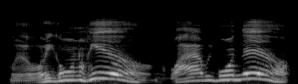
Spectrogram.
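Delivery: hammed-up French movie accent. Teacher to class, imitating movie Frenchmen in French accent. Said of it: "that's the way he talked in the movies, with that French accent".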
